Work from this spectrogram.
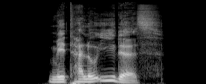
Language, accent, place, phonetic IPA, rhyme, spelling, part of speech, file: German, Germany, Berlin, [metaloˈiːdəs], -iːdəs, Metalloides, noun, De-Metalloides.ogg
- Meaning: genitive singular of Metalloid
